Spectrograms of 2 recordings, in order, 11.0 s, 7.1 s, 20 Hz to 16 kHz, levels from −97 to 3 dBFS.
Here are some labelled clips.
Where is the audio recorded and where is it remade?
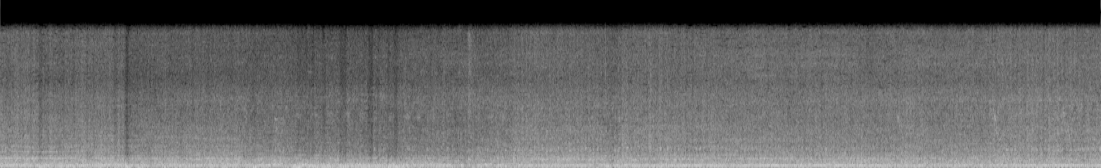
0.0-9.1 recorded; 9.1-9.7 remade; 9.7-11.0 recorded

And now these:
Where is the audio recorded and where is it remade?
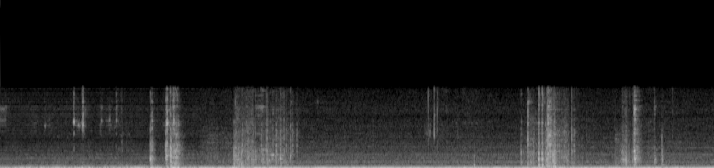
0.0-2.0 remade; 2.0-7.1 recorded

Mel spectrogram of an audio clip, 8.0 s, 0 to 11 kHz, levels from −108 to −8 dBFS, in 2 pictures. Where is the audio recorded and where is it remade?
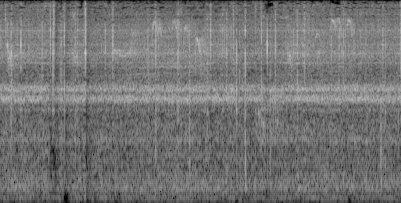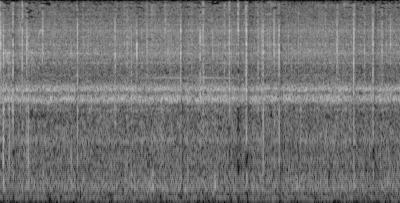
0.0-1.7 recorded; 1.7-2.3 remade; 2.3-4.5 recorded; 4.5-5.3 remade; 5.3-6.7 recorded; 6.7-7.4 remade; 7.4-8.0 recorded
